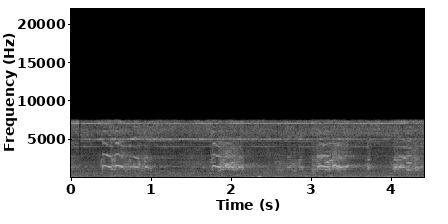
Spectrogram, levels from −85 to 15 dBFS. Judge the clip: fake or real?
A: fake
